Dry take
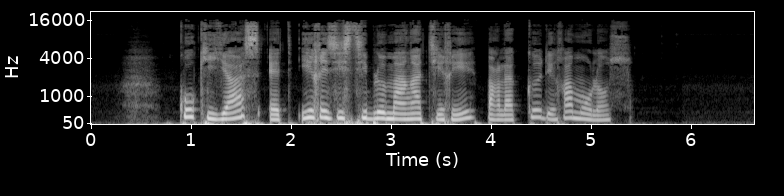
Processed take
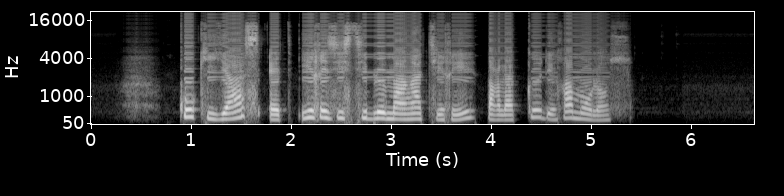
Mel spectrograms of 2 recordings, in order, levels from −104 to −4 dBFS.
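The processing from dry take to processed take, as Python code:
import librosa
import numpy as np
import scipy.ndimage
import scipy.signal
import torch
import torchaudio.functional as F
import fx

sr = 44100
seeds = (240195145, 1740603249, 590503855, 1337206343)

p1 = fx.peak_eq(x, sr, hz=5700.0, db=-4.5, octaves=0.25)
p2 = fx.sample_hold(p1, sr, seeds[0], rate_hz=2200.0, jitter_pct=0)
p3 = p1 + F.gain(torch.from_numpy(p2), -9.0).numpy()
p4 = scipy.signal.sosfilt(scipy.signal.butter(2, 510.0, 'highpass', fs=sr, output='sos'), p3)
p5 = fx.notch(p4, sr, hz=830.0, q=13.0)
y = F.gain(torch.from_numpy(p5), 6.0).numpy()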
